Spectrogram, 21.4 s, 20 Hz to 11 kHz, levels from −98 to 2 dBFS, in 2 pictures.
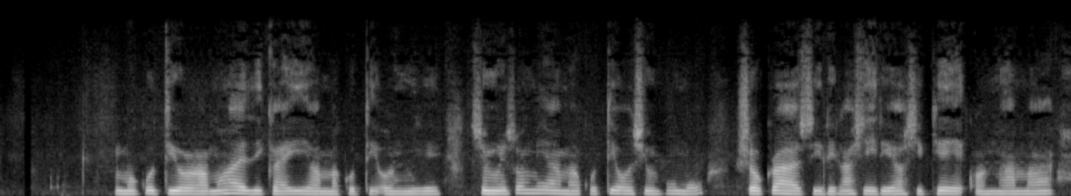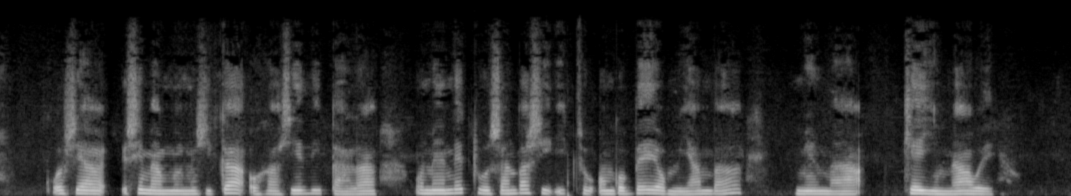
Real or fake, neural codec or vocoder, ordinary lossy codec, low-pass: fake; codec, 24 kHz, 0.9 kbps, WavTokenizer, medium speech release version 1; AAC, 64 kbps; 9.9 kHz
